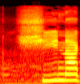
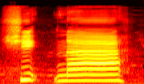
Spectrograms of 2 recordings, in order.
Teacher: حمزہ ساکن ہے، جھٹکا دے کر پڑھیں گے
